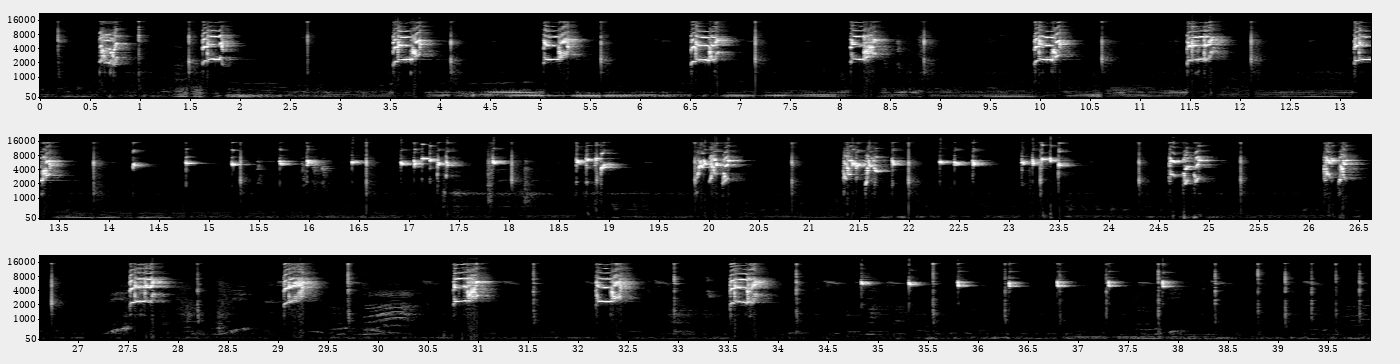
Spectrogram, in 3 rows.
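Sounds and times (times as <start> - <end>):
lovebirds squeaking and chirping: 0.2 - 10.7, 11.3 - 39.9.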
